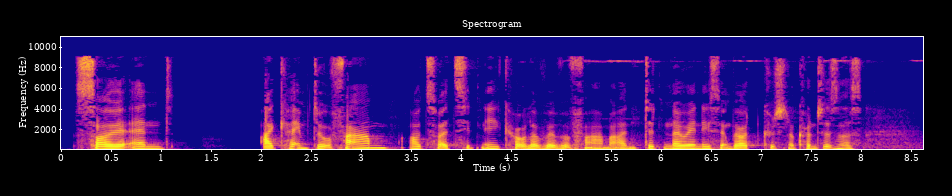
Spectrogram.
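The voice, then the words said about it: German accent with slight Australian tinge. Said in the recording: “my accent has a bit of a tinge of Aussie accent”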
